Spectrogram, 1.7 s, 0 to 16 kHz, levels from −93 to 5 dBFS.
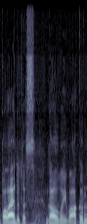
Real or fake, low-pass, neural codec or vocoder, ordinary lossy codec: real; 14.4 kHz; none; Opus, 16 kbps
